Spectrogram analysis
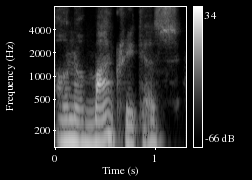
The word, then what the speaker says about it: Onomacritus: you, Anne Veronica, for teaching me how to pronounce that, Onomacritus.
